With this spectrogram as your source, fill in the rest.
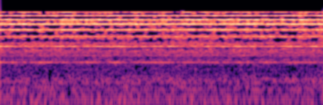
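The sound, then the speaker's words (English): An electric school class bell rings continuously with a loud, metallic, buzzing jangle that holds steady from start to finish, with no voices over it. “And with the class bell, that brings this episode of Inspiring Educators to the end.”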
